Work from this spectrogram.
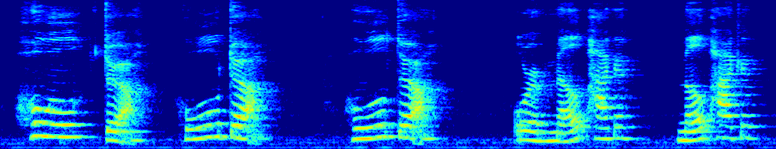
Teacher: Rule number 5. In clusters or compound words, the D comes to reassert itself, but is still softly pronounced.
